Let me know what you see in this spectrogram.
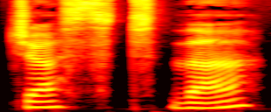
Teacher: And so what happens is when you have so many consonant sounds together, like S, T, TH, just the, there's a lot of movement that has to happen in a quick amount of time with the tongue. And most native speakers actually just get a little bit lazy and skip the T and go right into the TH.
